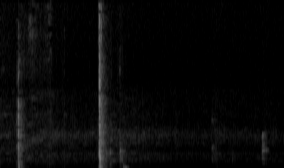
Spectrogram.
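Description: A few faint, short clicks of a computer mouse advancing a slide presentation, the loudest just under a second in.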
